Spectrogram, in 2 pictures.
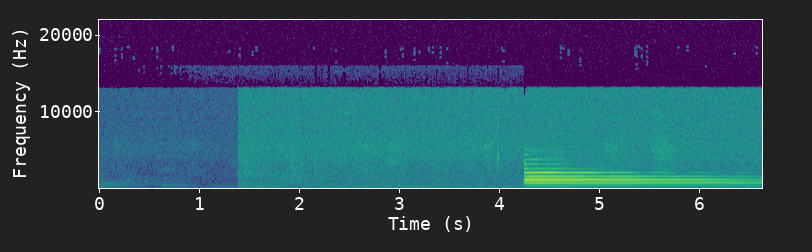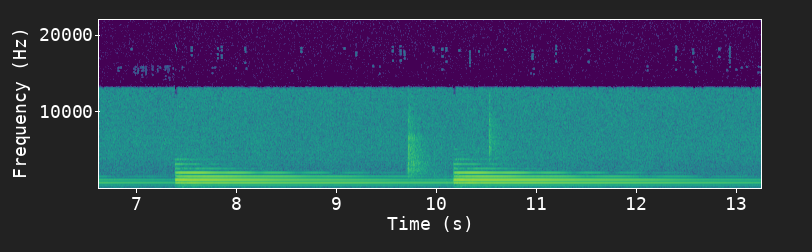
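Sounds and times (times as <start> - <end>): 
chimes ringing in a church worship service: 4.3 - 13.2.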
